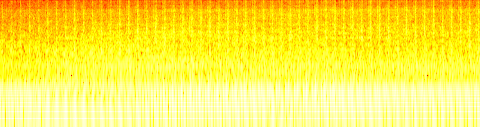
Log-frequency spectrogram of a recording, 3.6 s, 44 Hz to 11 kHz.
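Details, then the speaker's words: 1965 Ford Mustang just revived, still warming up with no pedal input: smooth, regular idle pulsing at a fairly quick pace with no misfires, but the idle sounds higher than it should. Cause suspected, not confirmed. "Said he wasn't touching the pedal at all. I figured that. It sounds like it's idle kind of high."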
